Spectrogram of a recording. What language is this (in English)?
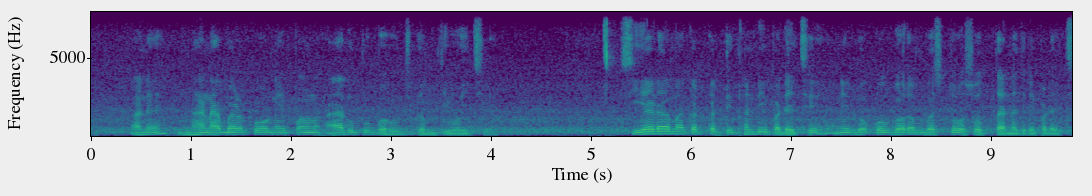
Gujarati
